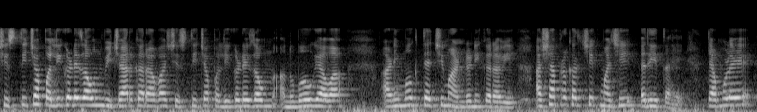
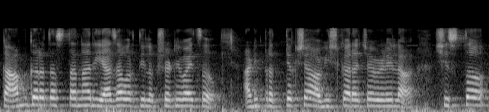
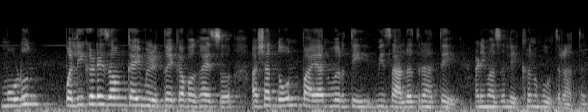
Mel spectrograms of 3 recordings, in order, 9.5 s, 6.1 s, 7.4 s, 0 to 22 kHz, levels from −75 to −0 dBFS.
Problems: none marked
